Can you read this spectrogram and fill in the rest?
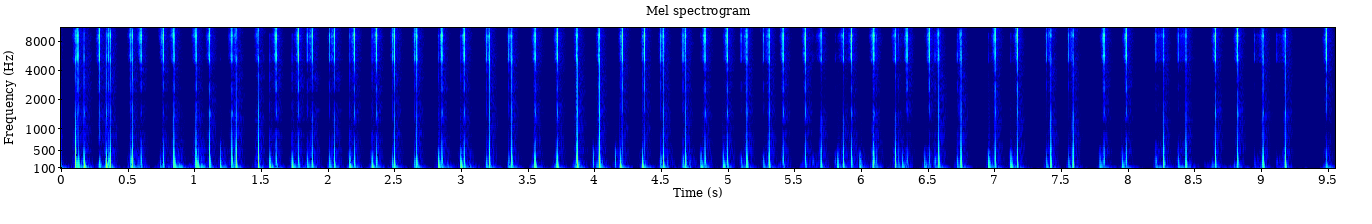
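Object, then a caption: Small clear plastic cup. Fingertips and nails tap quickly on a small, hollow, empty clear plastic cup. A fast, steady run of short, dry taps follows, each with a low, hollow thump and a faint bright tick that dies away almost instantly. The rhythm breaks briefly now and then before carrying on.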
